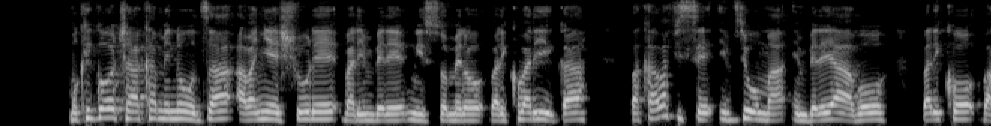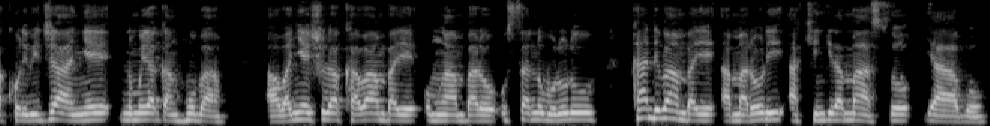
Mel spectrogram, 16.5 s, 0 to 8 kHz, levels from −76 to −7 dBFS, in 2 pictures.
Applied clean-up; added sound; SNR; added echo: none; none; none; none.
